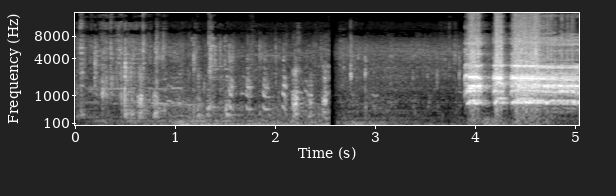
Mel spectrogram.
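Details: Chickens in a backyard poultry setting. Low, murmured clucks repeat rapidly at first. After a brief pause, loud, harsh, harmonic squawks burst out and continue to the end.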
